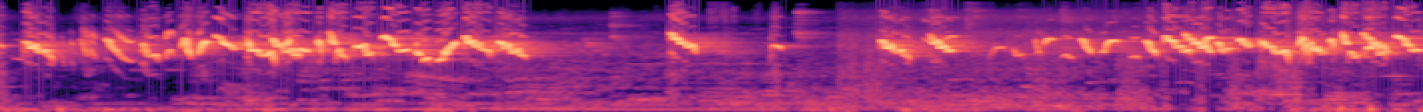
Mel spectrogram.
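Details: High, sharp 'ciak ciak' chirps of a lemon-bellied white-eye, a lure recording meant to get birds singing. Long rapid runs of downslurred notes with a gap midway, over a low background hum early on.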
